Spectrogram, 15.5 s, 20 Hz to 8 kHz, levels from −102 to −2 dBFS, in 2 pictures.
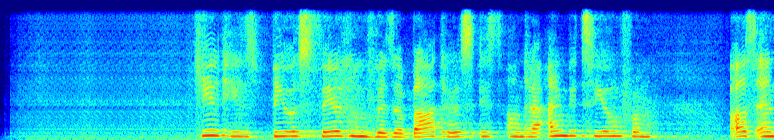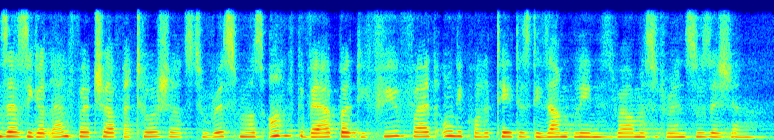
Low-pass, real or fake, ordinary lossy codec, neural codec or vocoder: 7.2 kHz; fake; none; codec, 16 kHz in and 24 kHz out, 0.4 kbps, LongCat-Audio-Codec, two codebook decoder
